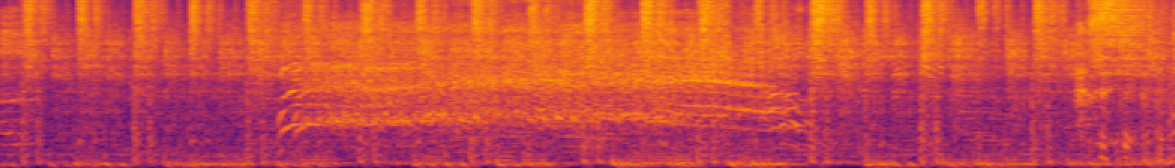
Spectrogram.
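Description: A singer lets out a long, strained scream over loud, dense rock music with pounding drums, the raw vocal rising and holding for a few seconds before dropping back into the band.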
